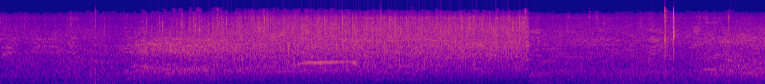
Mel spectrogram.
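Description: A stadium crowd murmurs and cheers.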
